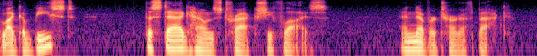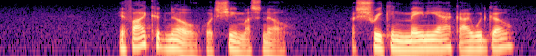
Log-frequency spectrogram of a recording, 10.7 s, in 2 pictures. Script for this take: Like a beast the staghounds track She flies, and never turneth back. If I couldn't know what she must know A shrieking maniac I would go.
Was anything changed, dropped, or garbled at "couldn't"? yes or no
yes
